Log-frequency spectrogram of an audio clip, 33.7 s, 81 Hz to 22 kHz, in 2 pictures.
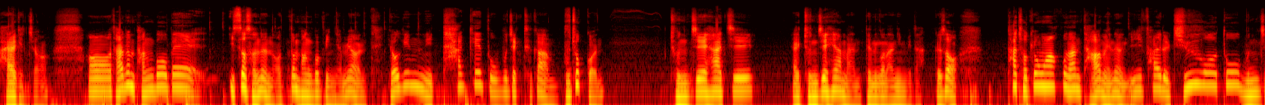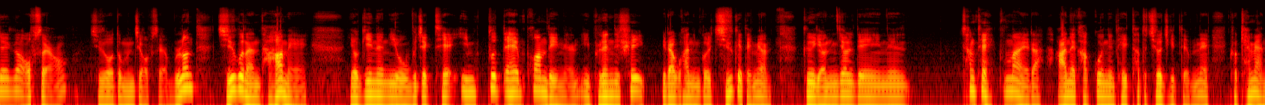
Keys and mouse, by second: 2.8 alt+click, 3.1 alt+right click, 3.8 alt+middle click, 3.8 alt+right click, 3.9 alt+right click, 4.3 alt+click, 4.7 click, 5.3 click, 13.5 alt+click, 14.8 click, 22.2 click.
